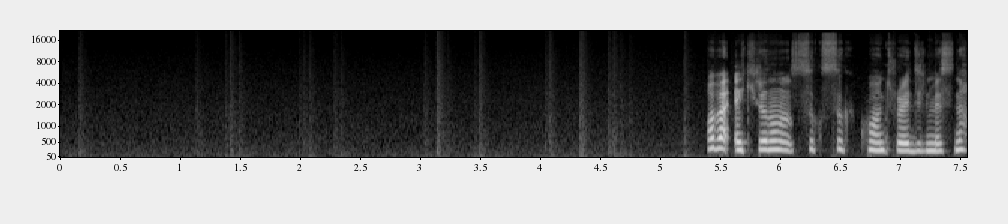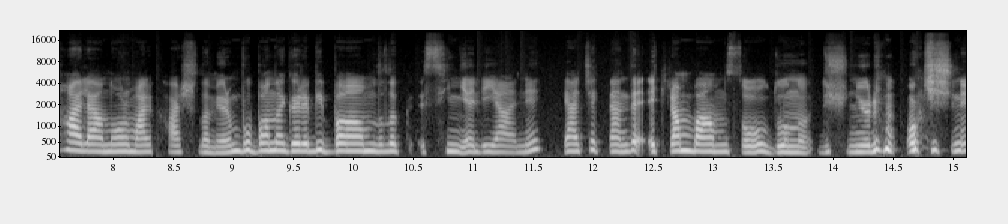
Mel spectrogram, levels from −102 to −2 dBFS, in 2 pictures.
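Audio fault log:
Nothing stood out on listening to the speech in this recording.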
